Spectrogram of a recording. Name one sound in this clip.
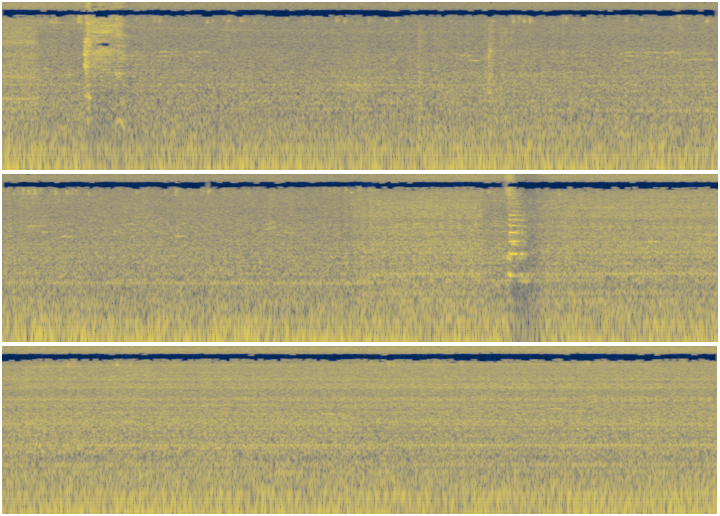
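A large vehicle's engine rumbles steadily from inside as it drives along a road.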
